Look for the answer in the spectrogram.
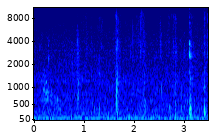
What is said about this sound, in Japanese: あの、咀嚼音がしますので、えー、ご注意ください。いただきます。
